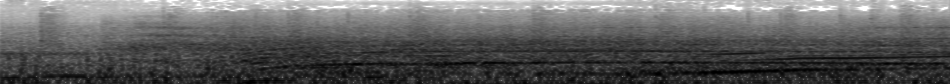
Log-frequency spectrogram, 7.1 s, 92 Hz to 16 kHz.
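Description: Off-road 4x4's engine working hard as it drives over sand dunes, its pitch climbing steadily for several seconds as it accelerates under load, over a rough low rumble.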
